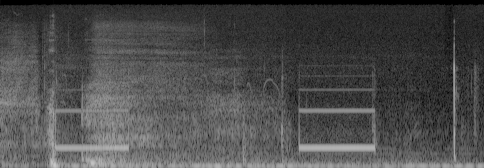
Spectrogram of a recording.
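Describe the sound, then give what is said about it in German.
A mobile phone's ringback tone sounds twice through its speakerphone after a number is dialed, each steady electronic burst lasting under a second with a pause between, over faint background hiss and a few small clicks. “zog Bob aufgeregt sein Handy aus der Tasche und wählte die Nummer, die sein Kursleiter ihm gegeben hatte”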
